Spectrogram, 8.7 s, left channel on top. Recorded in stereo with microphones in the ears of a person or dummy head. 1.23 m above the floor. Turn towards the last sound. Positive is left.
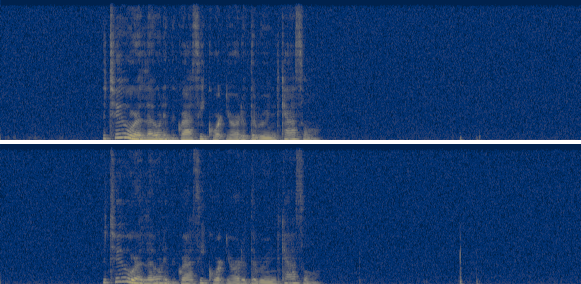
turn(degrees=40)  # may be behind; listen again after turning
